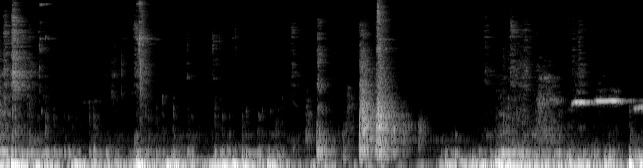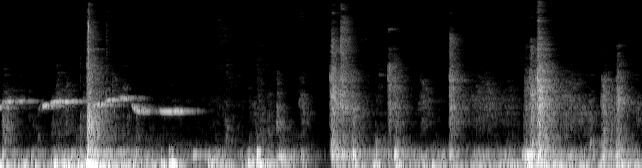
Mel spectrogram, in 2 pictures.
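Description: Handling noise from a studio microphone being moved on its boom arm: scattered knocks, clicks and low rumble. About halfway through comes a short run of five or six whistled notes, stepping down in pitch.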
